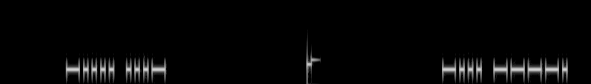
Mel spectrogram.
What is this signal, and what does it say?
Morse code, heard as a keyed tone, about 28 wpm, 700 Hz. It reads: 6 V B 9
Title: Single-Letter Single-Number 28wpm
